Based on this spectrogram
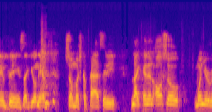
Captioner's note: laughter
